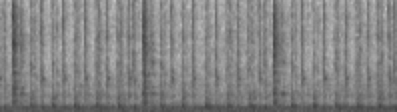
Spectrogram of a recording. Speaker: the ticking. Okay. Score motor's turning constantly. So that's our clues of what must be the problem.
